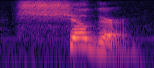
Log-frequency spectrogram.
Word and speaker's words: sugar: What you may not know is that there are some words in English that are written with the letter S, but are pronounced with the SH sound. Words like sugar and sure.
